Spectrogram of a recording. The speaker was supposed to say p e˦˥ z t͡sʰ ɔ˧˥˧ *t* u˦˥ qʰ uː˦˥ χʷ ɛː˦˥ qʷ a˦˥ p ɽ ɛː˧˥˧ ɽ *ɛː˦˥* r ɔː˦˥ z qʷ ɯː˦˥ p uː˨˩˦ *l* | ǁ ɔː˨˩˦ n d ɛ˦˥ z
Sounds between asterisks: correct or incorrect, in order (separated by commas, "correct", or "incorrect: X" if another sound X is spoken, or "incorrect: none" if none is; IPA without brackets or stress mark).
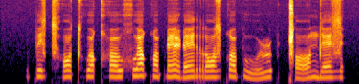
incorrect: tʰ, correct, incorrect: ɭ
